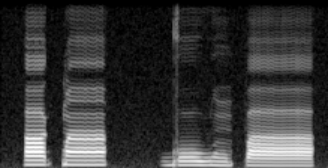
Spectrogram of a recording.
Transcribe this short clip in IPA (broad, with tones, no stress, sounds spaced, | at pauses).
a˧ k͡p ã˧ | ɡ oː˧ w ũ˨ p aː˨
